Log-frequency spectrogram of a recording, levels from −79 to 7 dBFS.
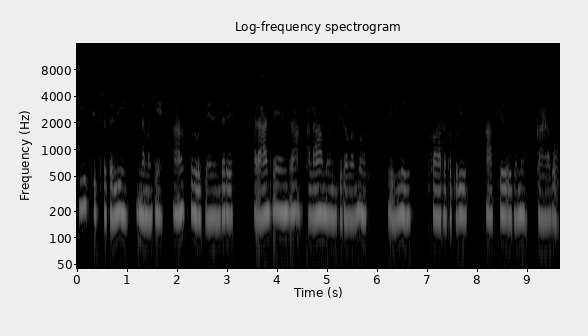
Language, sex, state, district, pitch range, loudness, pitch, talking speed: Kannada, female, Karnataka, Mysore, 175-190 Hz, -50 LUFS, 180 Hz, 75 wpm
